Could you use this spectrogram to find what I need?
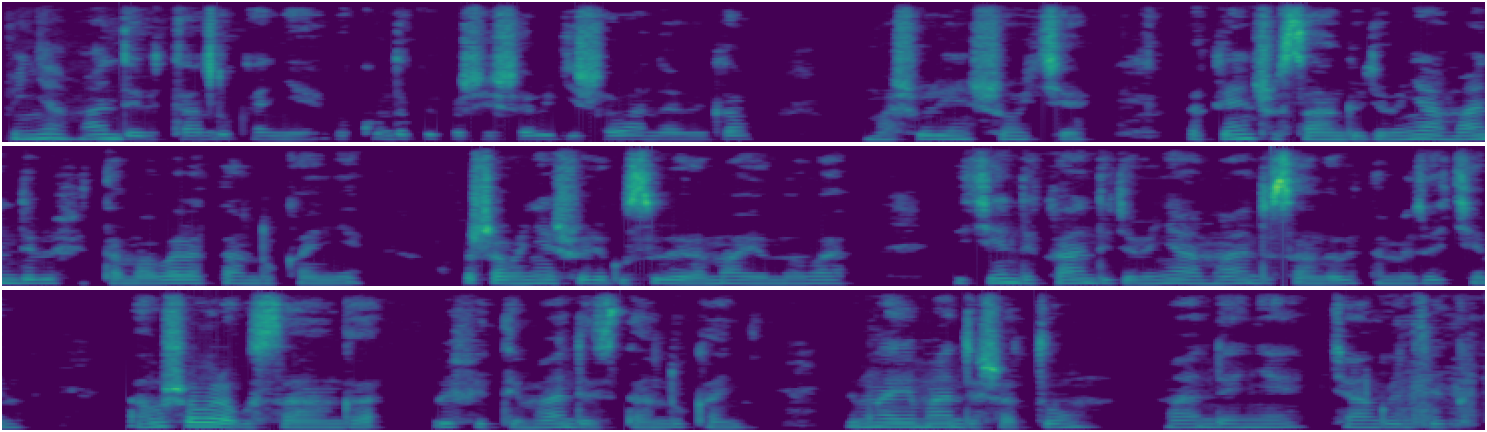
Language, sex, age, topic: Kinyarwanda, female, 18-24, education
